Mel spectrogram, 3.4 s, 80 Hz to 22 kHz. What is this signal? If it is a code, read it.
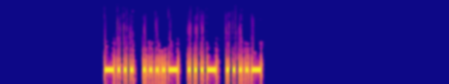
Morse code, heard as a keyed tone, about 50 wpm, 700 Hz. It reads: B4V4
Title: All Cut Numbers - 4-Digit 50wpm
